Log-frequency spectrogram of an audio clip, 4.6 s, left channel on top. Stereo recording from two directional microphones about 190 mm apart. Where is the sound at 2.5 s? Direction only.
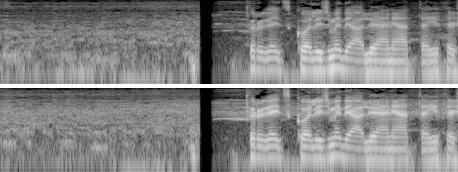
15° left (ahead or behind).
